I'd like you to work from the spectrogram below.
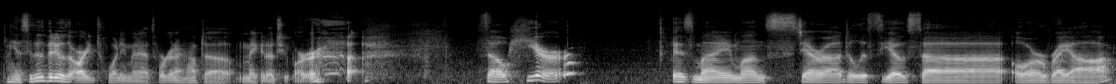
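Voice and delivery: normal talking voice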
